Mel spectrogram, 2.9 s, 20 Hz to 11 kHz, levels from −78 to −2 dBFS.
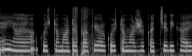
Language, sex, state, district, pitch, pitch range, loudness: Hindi, female, Andhra Pradesh, Krishna, 245 Hz, 240-250 Hz, -32 LUFS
